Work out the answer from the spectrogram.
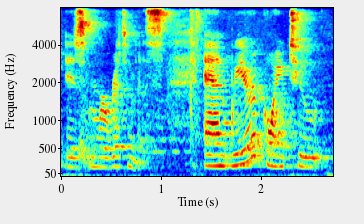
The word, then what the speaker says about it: maritimus: polar bear is ursus meridimus you can say meridimus or maritimus but i gather that the correct pronunciation is meridimus and we are going to work on capturing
